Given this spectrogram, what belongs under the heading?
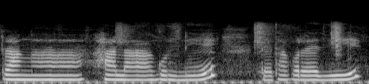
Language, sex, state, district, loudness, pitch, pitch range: Chakma, female, Tripura, Dhalai, -15 LUFS, 215 Hz, 205-215 Hz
